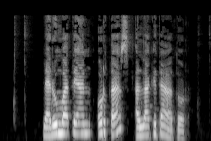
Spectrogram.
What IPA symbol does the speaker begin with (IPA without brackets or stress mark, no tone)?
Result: l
